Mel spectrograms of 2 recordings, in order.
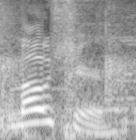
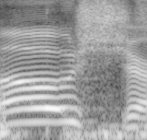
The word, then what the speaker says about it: Mosher: It looks like Nathan Mogev. Put your hands together, yay! – Mosher. – Oh, okay, Mosher. – That's how you say it. Yeah. – Mosher.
